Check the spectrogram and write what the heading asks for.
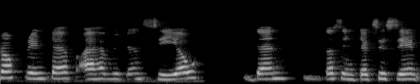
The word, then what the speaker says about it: cout: Cout, I have told you that cout stands for character output. You can't pronounce it as scout. You have to pronounce it as cin or cout.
